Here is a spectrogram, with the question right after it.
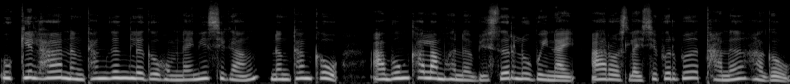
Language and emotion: Bodo, neutral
